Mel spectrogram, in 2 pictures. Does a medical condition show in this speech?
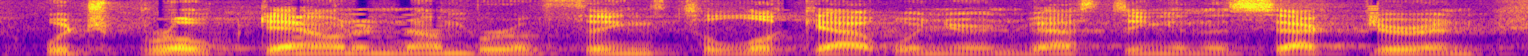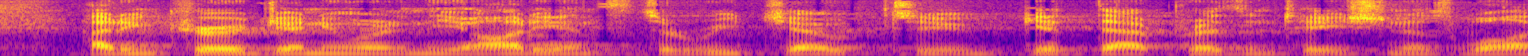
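No.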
